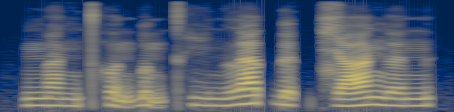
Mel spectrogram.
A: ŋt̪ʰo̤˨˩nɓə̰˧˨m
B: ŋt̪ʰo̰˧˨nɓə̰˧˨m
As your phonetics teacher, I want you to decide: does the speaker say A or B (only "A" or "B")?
B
